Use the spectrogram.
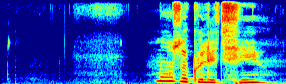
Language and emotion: Russian, sad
